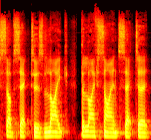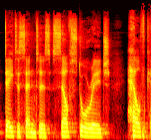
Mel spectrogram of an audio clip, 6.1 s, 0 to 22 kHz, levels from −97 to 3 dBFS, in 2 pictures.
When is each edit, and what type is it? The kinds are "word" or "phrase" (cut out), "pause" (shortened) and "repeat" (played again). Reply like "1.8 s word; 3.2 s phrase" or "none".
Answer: 1.5 s pause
